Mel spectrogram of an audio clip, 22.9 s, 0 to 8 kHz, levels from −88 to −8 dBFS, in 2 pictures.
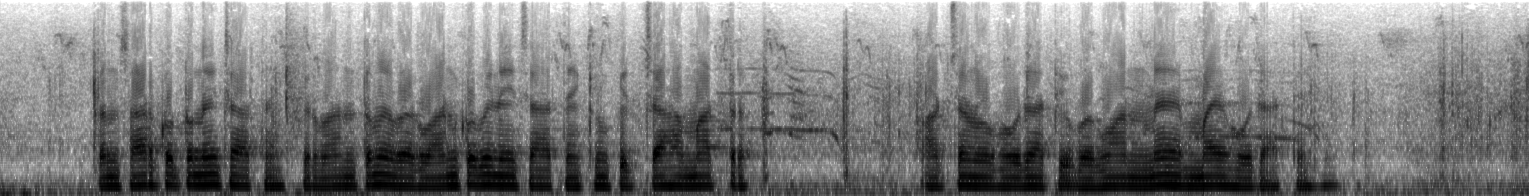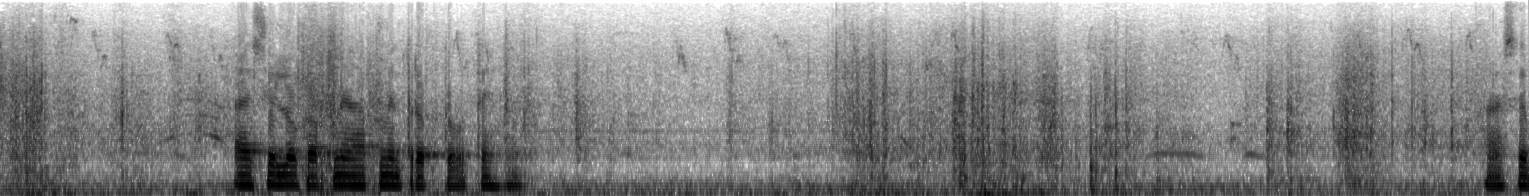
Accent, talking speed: native, 95 wpm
